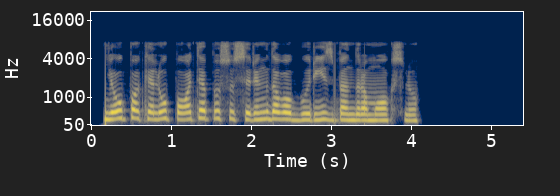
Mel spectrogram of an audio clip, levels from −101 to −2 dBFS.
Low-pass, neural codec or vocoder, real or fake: 7.2 kHz; none; real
